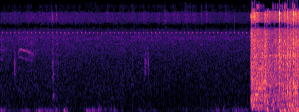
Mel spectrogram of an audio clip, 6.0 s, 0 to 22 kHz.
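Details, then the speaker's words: Snowblower engine started on 110 V AC electric starter after sitting 4 years winterized; near silence, then catches at once and settles into a steady run without needing the expected carburetor clean; normal start and run. "I thought for sure I needed to do a carburetor clean, but I guess not."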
